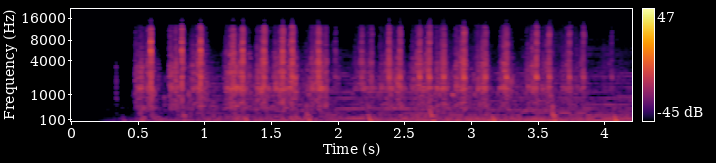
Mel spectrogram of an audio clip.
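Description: Typewriter typing sound effect: a fast, even run of key clacks, about nine a second, starting half a second in after a moment of silence and stopping just before the end.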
